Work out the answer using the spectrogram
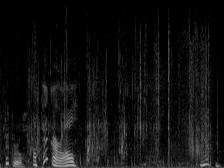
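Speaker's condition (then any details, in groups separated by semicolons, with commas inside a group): No condition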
